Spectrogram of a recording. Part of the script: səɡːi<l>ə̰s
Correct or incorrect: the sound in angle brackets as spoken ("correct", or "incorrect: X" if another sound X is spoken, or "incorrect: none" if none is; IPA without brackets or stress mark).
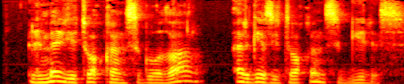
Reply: correct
